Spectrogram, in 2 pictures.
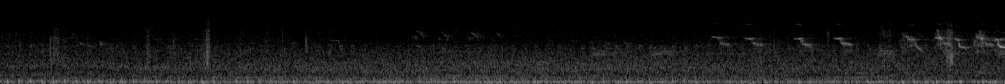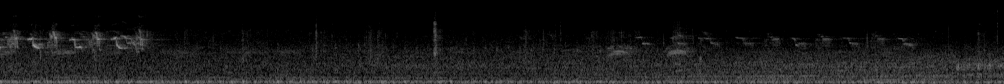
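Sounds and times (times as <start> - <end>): bird chirping: 7.1 - 12.2.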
